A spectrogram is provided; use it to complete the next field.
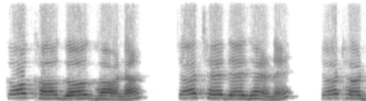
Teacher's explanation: यह व्यंजन कंठ तालू मूर्धा दंत और ओट के स्पर्श से बोले जाते हैं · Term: स्पर्श व्यंजन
